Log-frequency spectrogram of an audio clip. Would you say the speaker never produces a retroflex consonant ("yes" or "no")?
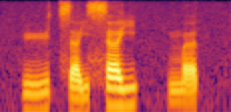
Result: yes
